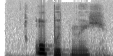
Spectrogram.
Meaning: 1. experienced 2. experimental
- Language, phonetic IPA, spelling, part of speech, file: Russian, [ˈopɨtnɨj], опытный, adjective, Ru-опытный.ogg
